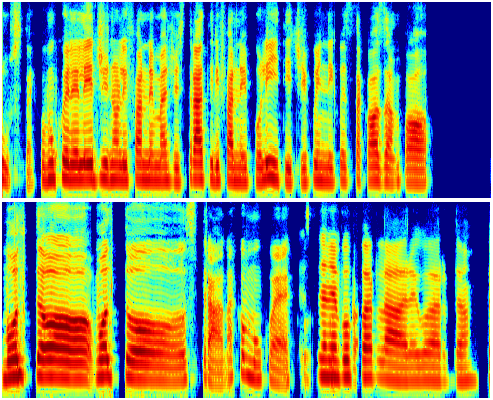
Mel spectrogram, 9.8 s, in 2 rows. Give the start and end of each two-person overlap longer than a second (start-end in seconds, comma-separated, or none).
none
